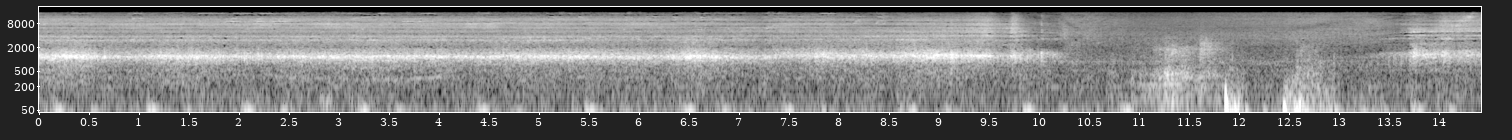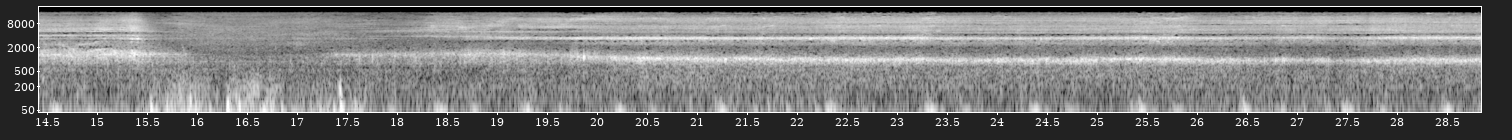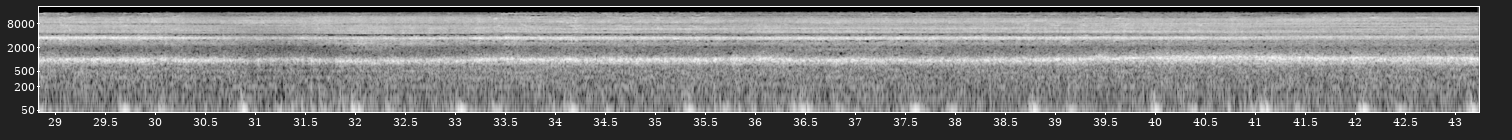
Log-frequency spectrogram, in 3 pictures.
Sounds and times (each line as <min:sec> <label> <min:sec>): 0:00.0 thing that constantly sucks away saliva 0:10.5
0:00.0 cleaning tool (vibrating, high to very high pitches) 0:10.7
0:12.6 cleaning tool (vibrating, high to very high pitches) 0:43.2
0:13.2 thing that constantly sucks away saliva 0:43.2
0:13.6 polishing tool 0:16.7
